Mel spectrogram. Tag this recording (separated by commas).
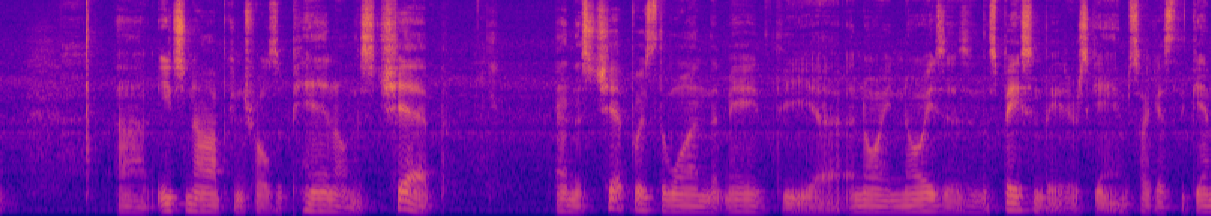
Speech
